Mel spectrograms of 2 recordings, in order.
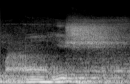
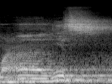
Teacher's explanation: Pakai shin, ma'ayish, jangan ma'ayis, masalah.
